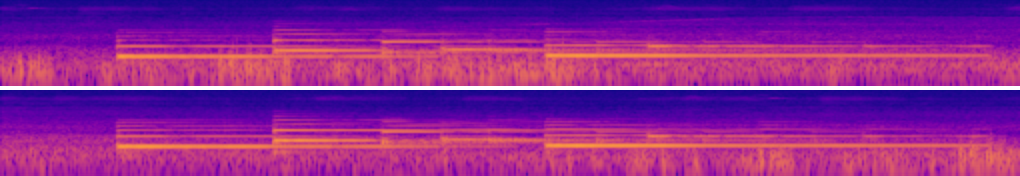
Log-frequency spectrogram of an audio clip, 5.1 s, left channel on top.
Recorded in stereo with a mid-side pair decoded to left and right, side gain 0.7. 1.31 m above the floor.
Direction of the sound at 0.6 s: 15° right.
